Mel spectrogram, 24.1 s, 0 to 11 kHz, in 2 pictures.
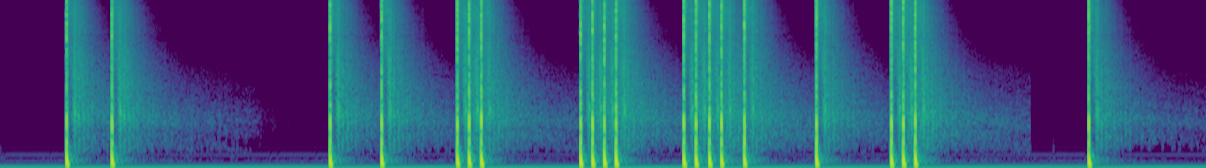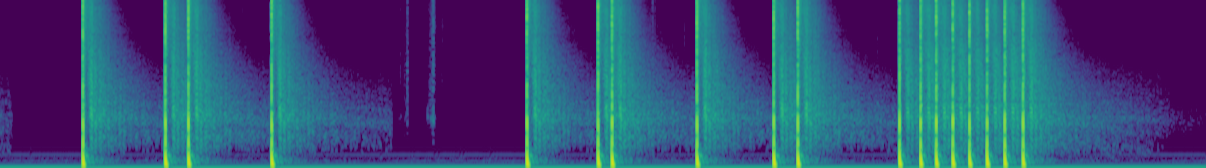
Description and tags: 39 rounds fired from a short barrelled AK 47 into a snowy mountainside.
The shortened barrel gives the gun a louder, more powerful report. This doesn't really make the weapon any more effective (in fact, it does the opposite), but it sounds and looks cool.
This sound was recorded using a Tascam DR-40x. The only editing done to the sound is cutting out the silence in between reloading.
